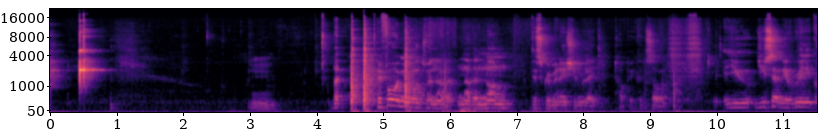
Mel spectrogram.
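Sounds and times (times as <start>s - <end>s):
glasses clinking in a toast: 0.0s - 1.0s
speech: 4.2s - 11.5s.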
